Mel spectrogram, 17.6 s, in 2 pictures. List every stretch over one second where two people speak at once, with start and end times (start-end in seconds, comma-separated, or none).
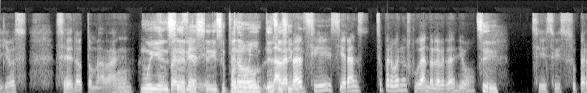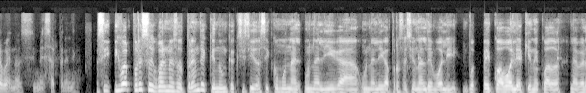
2.1-4.6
